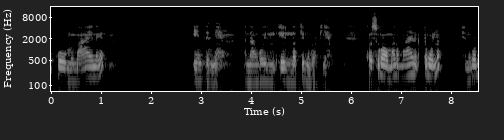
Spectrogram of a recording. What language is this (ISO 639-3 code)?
kln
